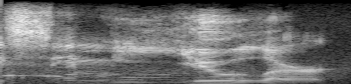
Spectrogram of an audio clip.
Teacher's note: some people say simular with like a Y sound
